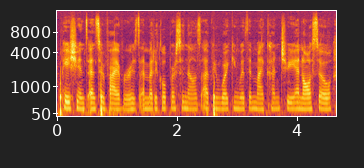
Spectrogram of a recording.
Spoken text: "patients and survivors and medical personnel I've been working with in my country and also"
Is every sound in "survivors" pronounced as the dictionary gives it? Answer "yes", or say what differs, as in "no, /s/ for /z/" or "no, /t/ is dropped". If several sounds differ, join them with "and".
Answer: yes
